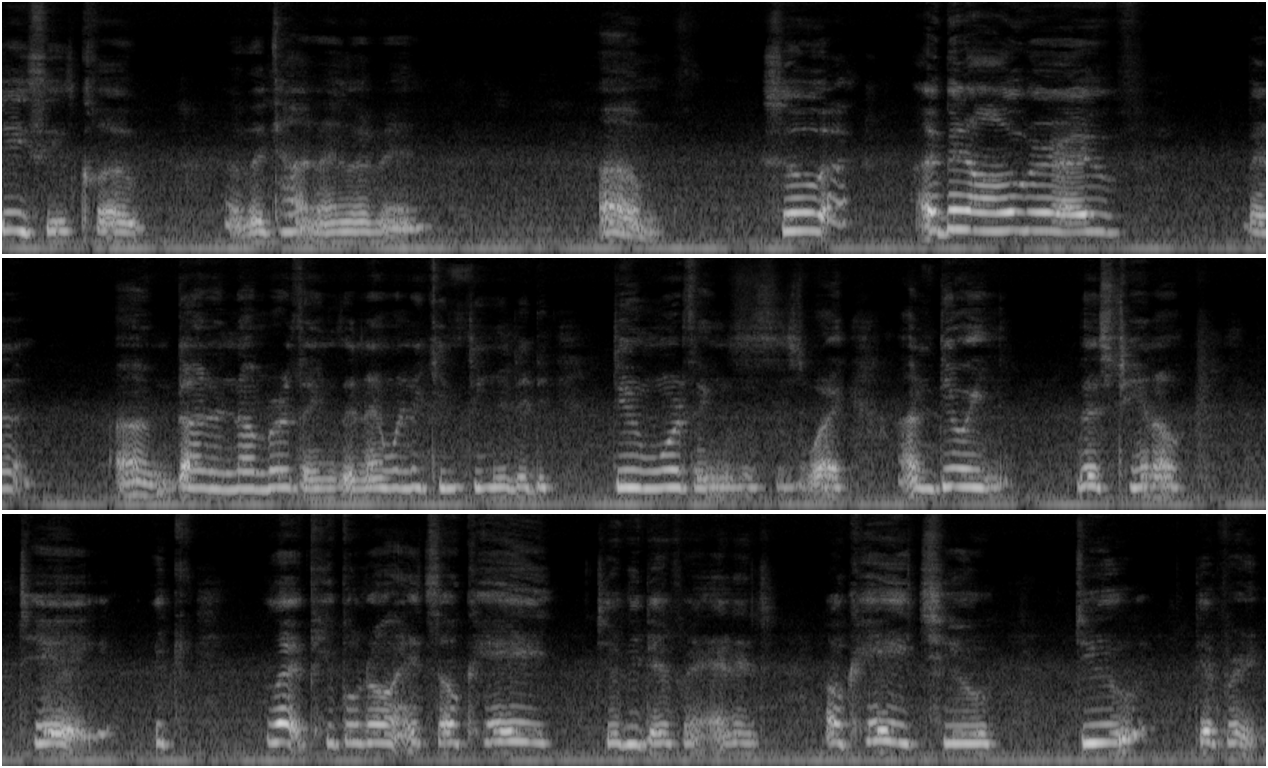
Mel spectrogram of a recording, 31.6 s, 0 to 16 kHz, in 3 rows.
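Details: Adult woman with cerebral palsy diagnosed at 6 months, level 4 or 5 by her own estimate, affecting her whole body including her speech somewhat and her hands; also has dystonia; dysarthria (cerebral palsy).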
